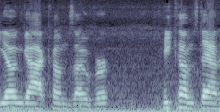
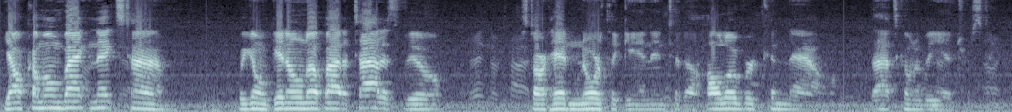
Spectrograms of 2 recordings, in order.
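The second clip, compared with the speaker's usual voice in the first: outro sign-off; 4 dB louder than usual. Acted. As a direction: sign off to viewers like a channel host.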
